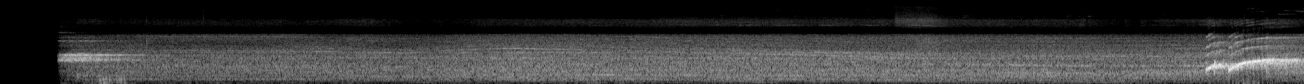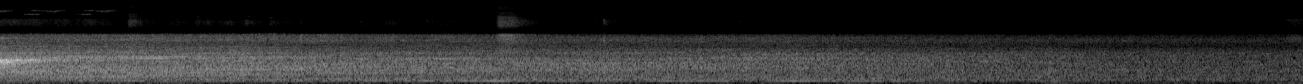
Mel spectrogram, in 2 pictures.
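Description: Emergency vehicle siren sounding over steady street noise: a short loud blast just after the start and a loud rising whoop about halfway, then the sound slowly fades.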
